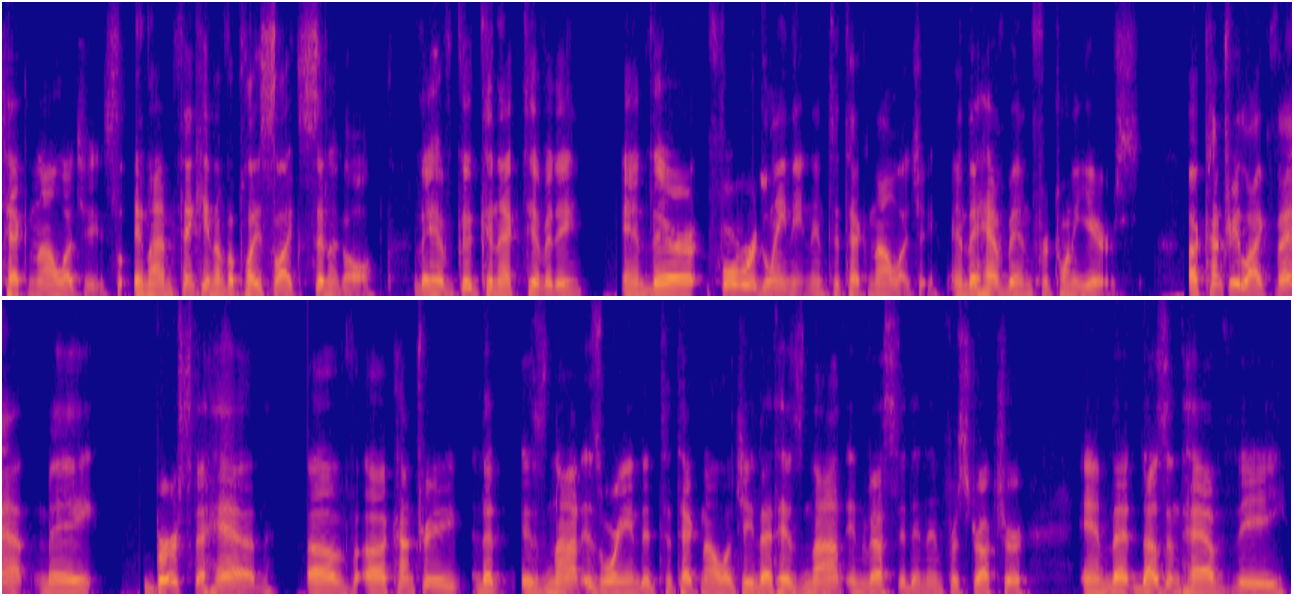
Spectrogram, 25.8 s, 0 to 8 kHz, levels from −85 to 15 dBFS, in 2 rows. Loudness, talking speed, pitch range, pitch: -22 LUFS, 125 wpm, 115-140 Hz, 130 Hz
